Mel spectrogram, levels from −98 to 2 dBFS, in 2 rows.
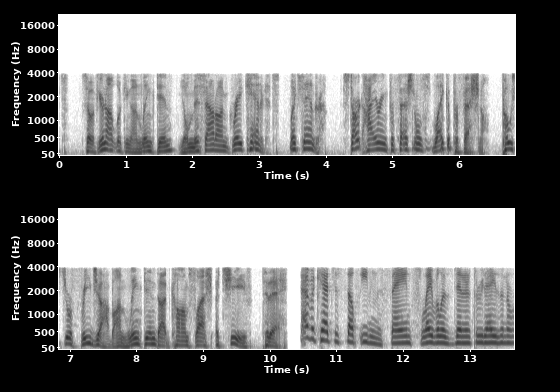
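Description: No technical faults can be heard in this speech.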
